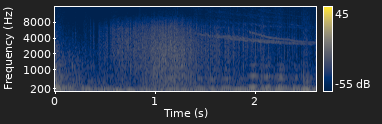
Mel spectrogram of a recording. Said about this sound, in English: Now to the mystery explosion that rocked a southern New Hampshire town.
